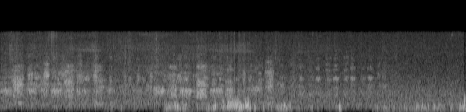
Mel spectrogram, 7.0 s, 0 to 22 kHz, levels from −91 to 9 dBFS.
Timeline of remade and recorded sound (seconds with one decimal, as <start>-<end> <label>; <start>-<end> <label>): 0.0-2.3 recorded; 2.3-2.9 remade; 2.9-5.7 recorded; 5.7-7.0 remade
